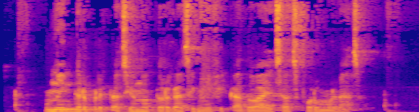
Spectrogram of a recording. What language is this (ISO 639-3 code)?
spa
